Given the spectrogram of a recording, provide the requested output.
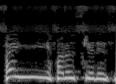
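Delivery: high, slow, drawn-out phone greeting impression; high-pitched drawn-out hello; 春助師匠. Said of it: "春助師匠".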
